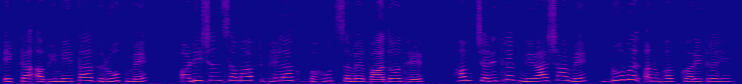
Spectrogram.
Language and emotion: Maithili, sad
